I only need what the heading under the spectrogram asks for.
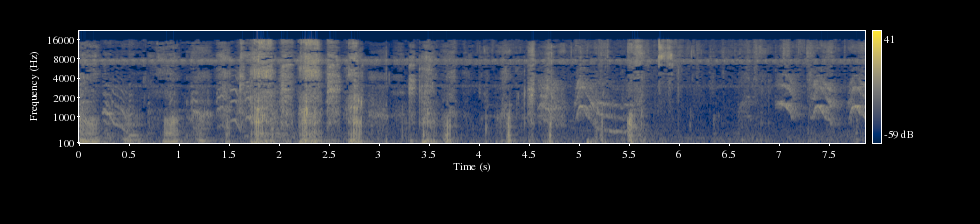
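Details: Cute puppies squeal and yip in rapid, irregular bursts, some calls sliding upward, mixed with scratching and thumping noises and a thin steady tone overhead.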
